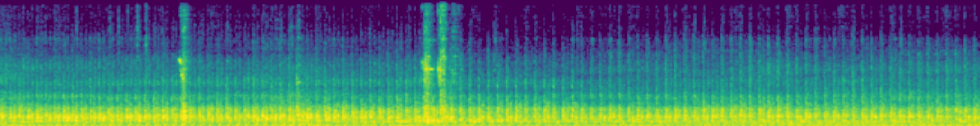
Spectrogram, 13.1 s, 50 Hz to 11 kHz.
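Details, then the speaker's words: Kubota G3000 diesel tractor idling; easy start, good power and compression. Harsh clattery rattle over the firing beat. Teardown found the flywheel-end NF308 bearing pitted, causing the rough sound. "Suaranya sangat kasar sekali ya ini dimungkinkan menurut saya ini bisa jadi ini adalah lakernya atau piringnya dimana piring yang dekat dengan roda gila atau bearing yang dekat dengan kita"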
